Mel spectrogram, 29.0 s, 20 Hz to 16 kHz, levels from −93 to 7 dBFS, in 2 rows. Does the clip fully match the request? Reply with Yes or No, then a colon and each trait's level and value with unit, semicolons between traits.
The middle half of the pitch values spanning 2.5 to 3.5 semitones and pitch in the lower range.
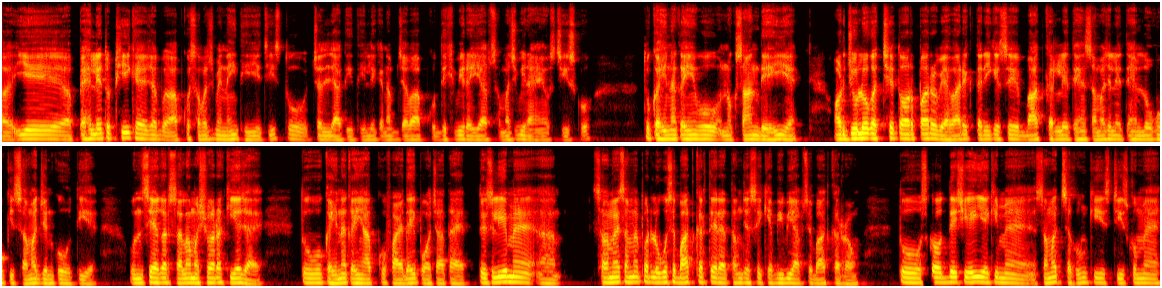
Yes: average, 3.0 semitones; low, 110 Hz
